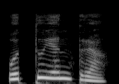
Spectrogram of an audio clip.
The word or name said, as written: ಒತ್ತುಯಂತ್ರ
